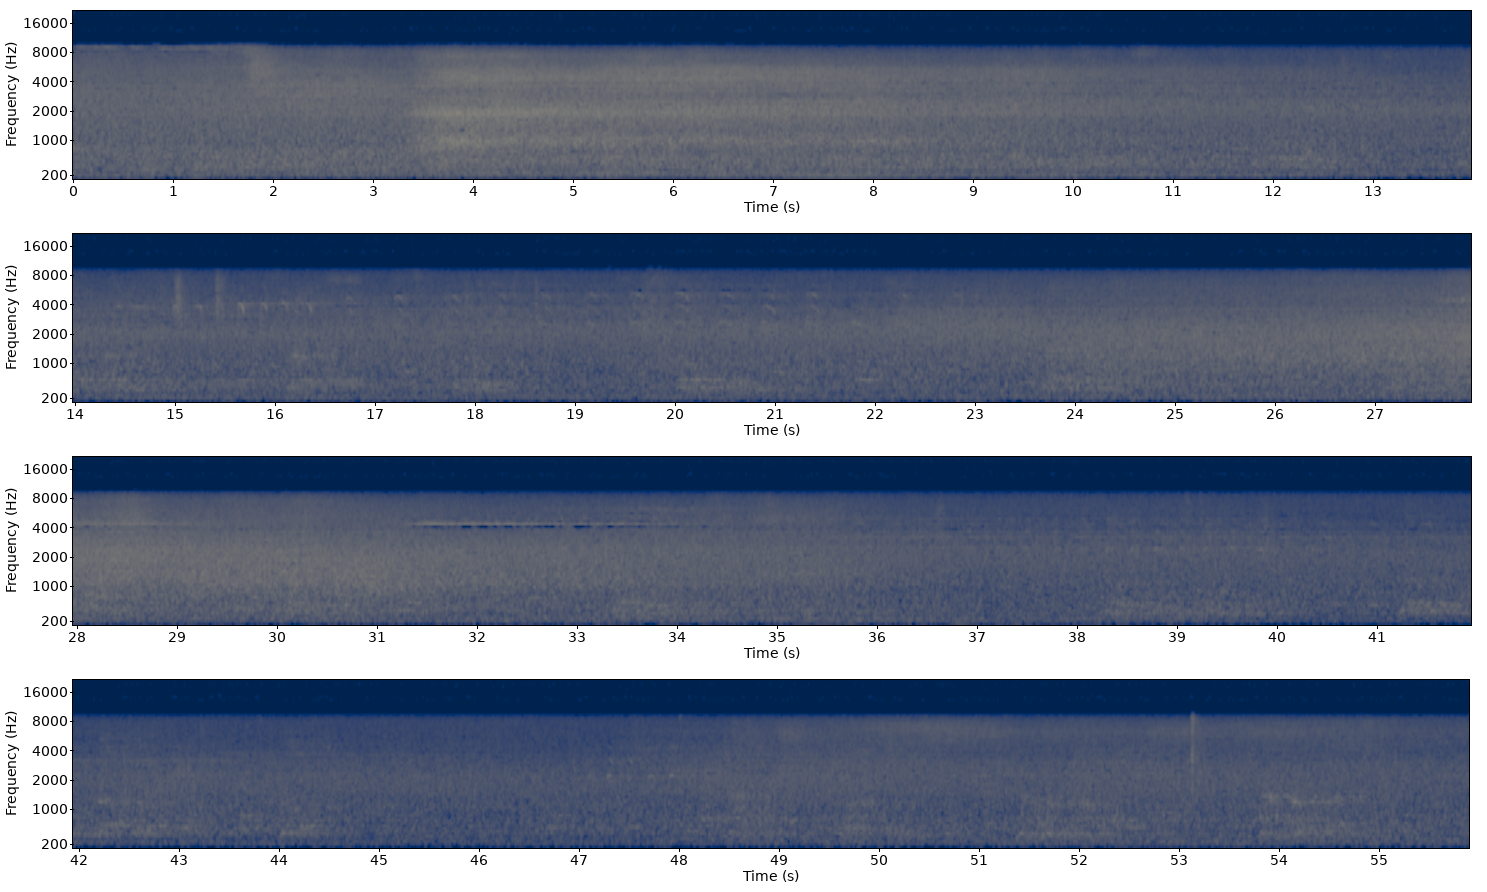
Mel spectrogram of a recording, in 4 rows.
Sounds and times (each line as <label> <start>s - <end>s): traffic 0.0s - 14.0s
